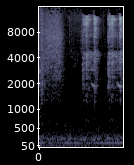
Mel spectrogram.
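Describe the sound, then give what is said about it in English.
A phone's camera shutter sound plays loudly through a speaker the phone is still linked up to, as a picture is taken: a few short, noisy snapping bursts in quick succession over a steady low hum, with no one talking. “It's the sound of taking a picture.”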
